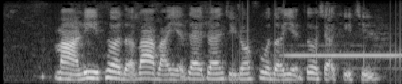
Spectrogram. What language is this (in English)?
Chinese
